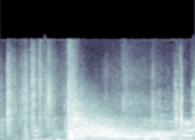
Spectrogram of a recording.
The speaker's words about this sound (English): You shot over the top.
